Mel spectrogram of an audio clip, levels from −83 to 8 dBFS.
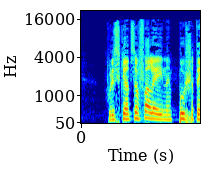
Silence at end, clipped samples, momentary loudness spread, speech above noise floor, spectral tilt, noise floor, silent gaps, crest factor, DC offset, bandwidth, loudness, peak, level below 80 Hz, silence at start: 0 s; under 0.1%; 9 LU; 48 dB; -5 dB/octave; -61 dBFS; none; 14 dB; under 0.1%; 16.5 kHz; -14 LUFS; 0 dBFS; -38 dBFS; 0.55 s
